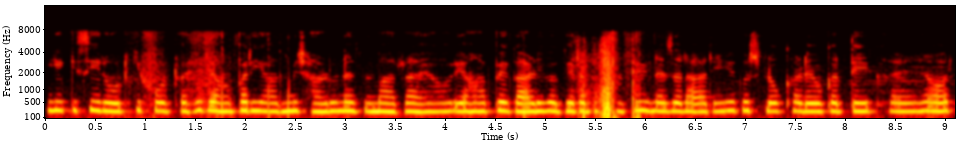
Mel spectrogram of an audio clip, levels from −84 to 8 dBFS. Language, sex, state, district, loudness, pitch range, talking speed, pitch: Hindi, female, Himachal Pradesh, Shimla, -19 LUFS, 235-250 Hz, 190 wpm, 240 Hz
